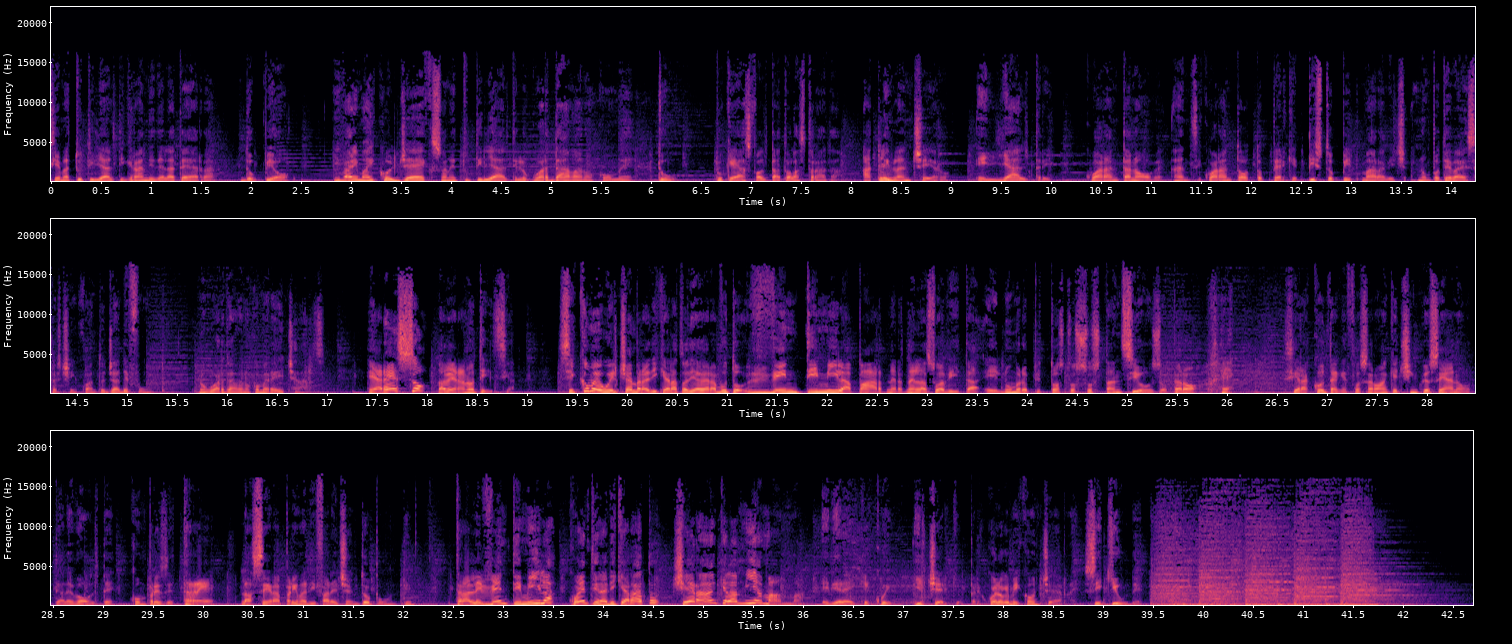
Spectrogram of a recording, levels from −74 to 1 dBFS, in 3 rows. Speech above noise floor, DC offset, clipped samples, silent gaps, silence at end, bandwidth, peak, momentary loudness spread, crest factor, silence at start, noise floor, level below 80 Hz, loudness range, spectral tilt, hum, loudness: 24 dB; under 0.1%; under 0.1%; none; 0.4 s; 16.5 kHz; -8 dBFS; 12 LU; 16 dB; 0 s; -48 dBFS; -44 dBFS; 6 LU; -4.5 dB/octave; none; -24 LUFS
